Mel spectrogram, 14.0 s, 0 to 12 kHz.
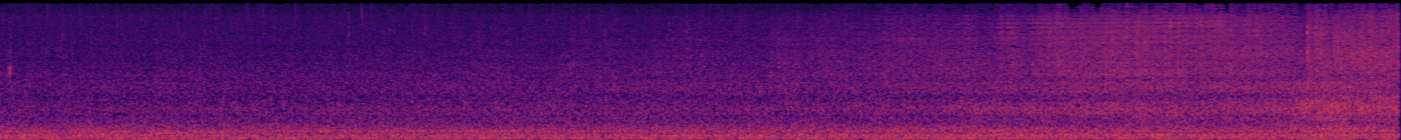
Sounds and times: Vehicles passing in the rain 0.0 - 14.0
rain 0.0 - 14.0
Planes pass overhead 5.3 - 14.0
trucks 8.4 - 14.0
trains 10.0 - 14.0

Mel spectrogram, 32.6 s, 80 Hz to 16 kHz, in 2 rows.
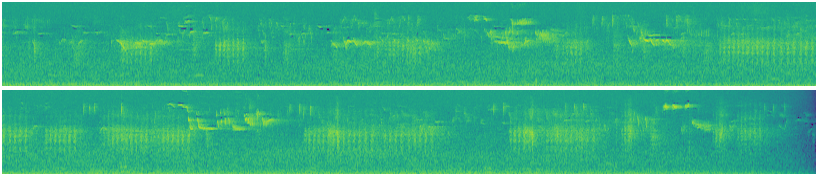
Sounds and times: blackbird 0.0 - 32.5
sparrows 0.0 - 32.5
raven 13.5 - 20.6
crow 14.2 - 20.5
raven 22.1 - 29.8
crow 22.3 - 25.0
crow 26.4 - 29.6
crow 30.5 - 31.9

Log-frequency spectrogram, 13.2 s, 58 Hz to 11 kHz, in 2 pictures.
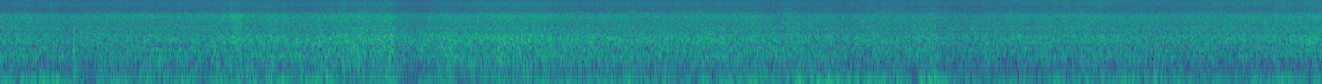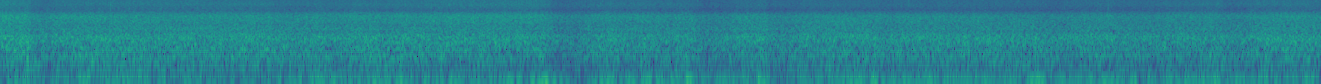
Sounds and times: waves 0.0 - 13.2
windy 0.0 - 13.2

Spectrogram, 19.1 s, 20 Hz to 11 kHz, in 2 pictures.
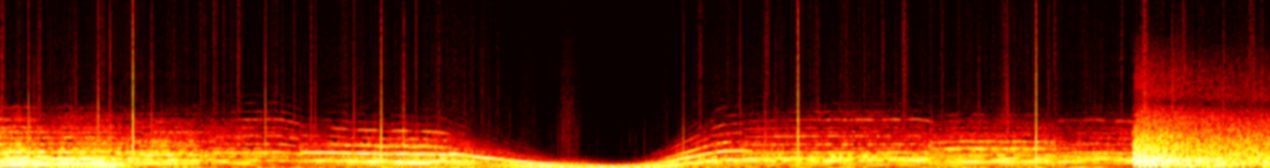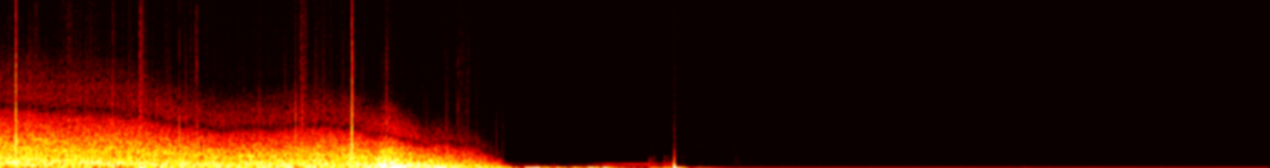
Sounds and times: record slowly coming to stop 0.0 - 14.7

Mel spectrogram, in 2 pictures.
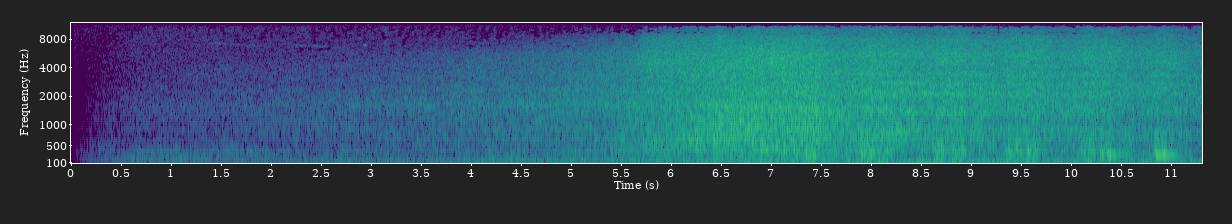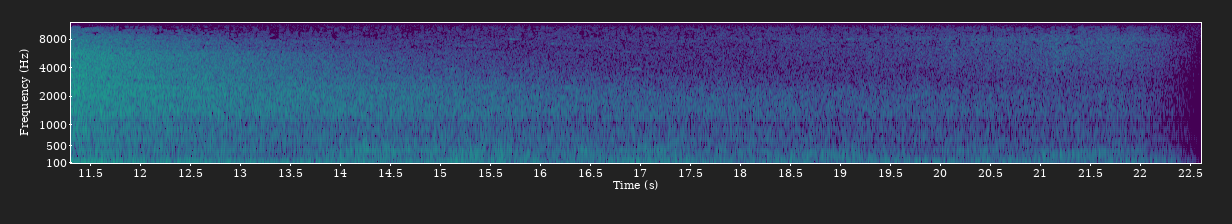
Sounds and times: passenger train passing 5.0 - 11.8

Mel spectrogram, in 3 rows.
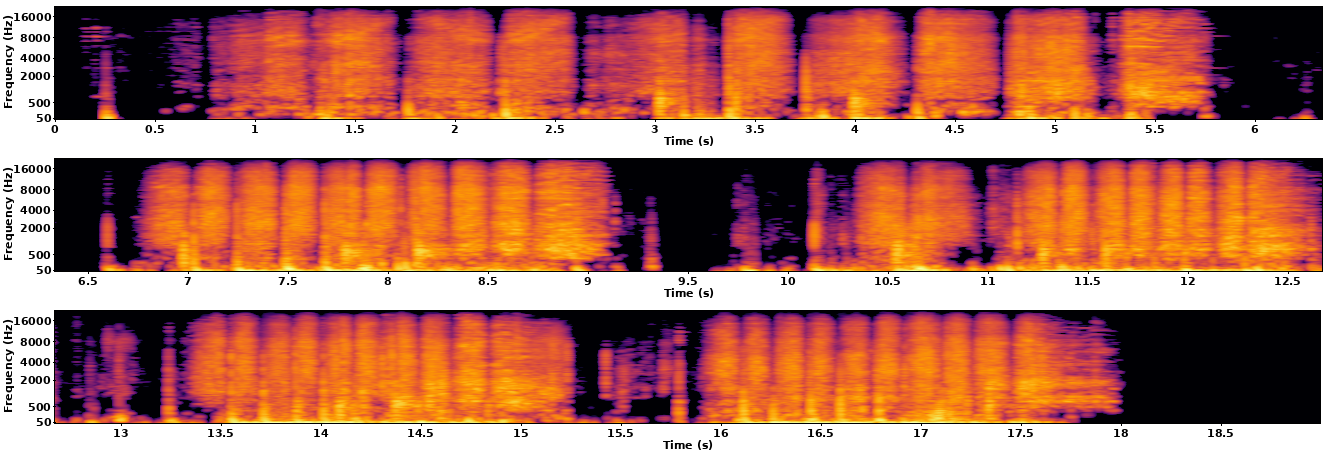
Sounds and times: knife slicing through bread 0.8 - 5.8
knife slicing through bread 6.8 - 9.2
knife slicing through bread 10.3 - 12.7
knife slicing through bread 13.4 - 18.0

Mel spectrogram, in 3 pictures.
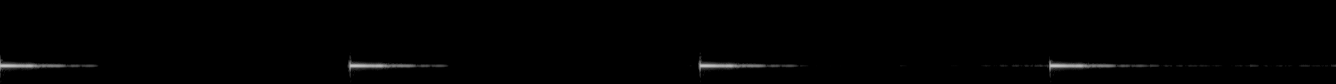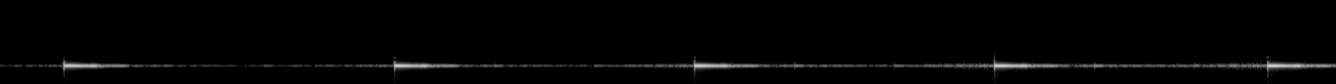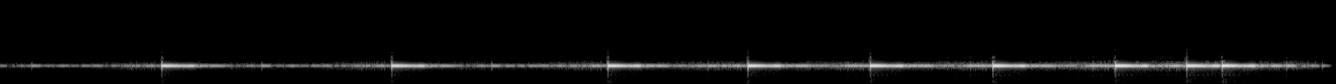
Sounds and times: Sonar 0.0 - 1.1
Sonar 3.4 - 4.6
Sonar 6.3 - 40.0

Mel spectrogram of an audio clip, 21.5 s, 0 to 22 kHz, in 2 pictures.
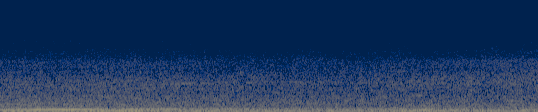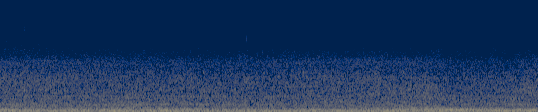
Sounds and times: train 0.0 - 21.5

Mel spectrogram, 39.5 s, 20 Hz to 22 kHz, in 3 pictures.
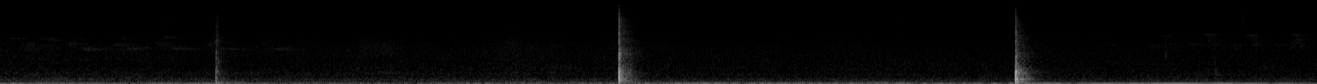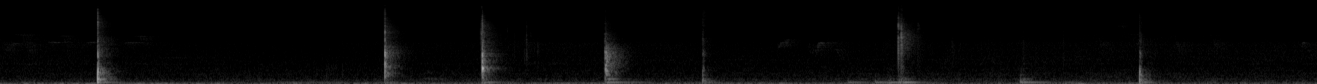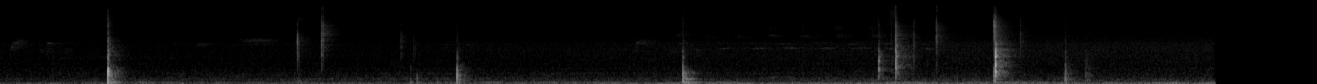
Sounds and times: Playing chess on a chessboard 1.9 - 4.0
Playing chess on a chessboard 5.0 - 6.6
Playing chess on a chessboard 9.9 - 10.6
Playing chess on a chessboard 14.0 - 14.5
Playing chess on a chessboard 16.9 - 20.6
Playing chess on a chessboard 21.6 - 25.1
Playing chess on a chessboard 26.9 - 28.0
Playing chess on a chessboard 28.9 - 31.4
Playing chess on a chessboard 32.2 - 33.7
Playing chess on a chessboard 34.5 - 37.7

